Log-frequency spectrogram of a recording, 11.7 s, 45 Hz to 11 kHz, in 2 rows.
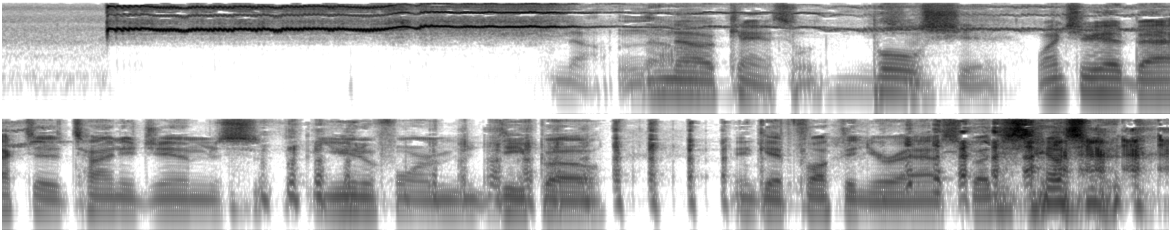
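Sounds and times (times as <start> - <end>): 
person whistling a loud shrill sustained note attempting a trill: 0.6 - 6.3
speech: 2.8 - 11.6
laughter: 3.1 - 11.6.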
